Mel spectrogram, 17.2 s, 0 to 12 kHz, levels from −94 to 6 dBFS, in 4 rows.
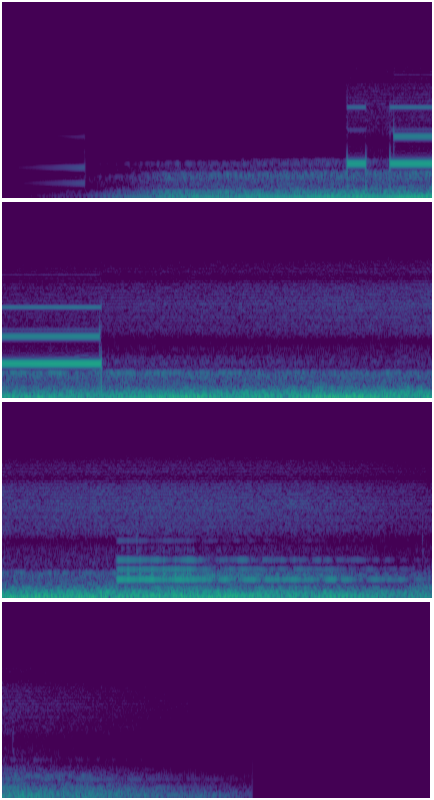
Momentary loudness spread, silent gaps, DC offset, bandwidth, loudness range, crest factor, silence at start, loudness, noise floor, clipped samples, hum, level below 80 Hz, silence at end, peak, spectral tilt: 17 LU; none; under 0.1%; 4.1 kHz; 15 LU; 14 dB; 1.25 s; -45 LUFS; -87 dBFS; under 0.1%; none; -44 dBFS; 2.3 s; -28 dBFS; -8.5 dB/octave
